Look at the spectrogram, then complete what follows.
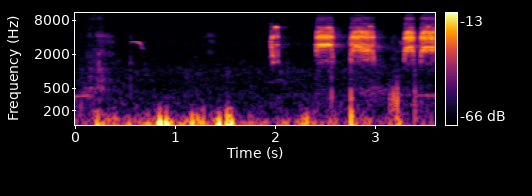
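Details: Black francolin (kala teetar) calling amid low rumbling background noise: a thin short whistle early on, then a series of rasping, harsh bursts that grow louder toward the end.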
